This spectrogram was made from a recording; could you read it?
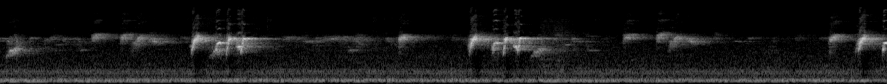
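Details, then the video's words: Singing Red-whiskered bulbul used to train contest birds, standard three-region voice: loud whistled phrases with emphatic sharp notes recurring roughly every three seconds, softer slurred whistles between, constant low hum. "LUYỆN CHÀO MÀO ĐẤU || GIỌNG CHUẨN 3 MIỀN"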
